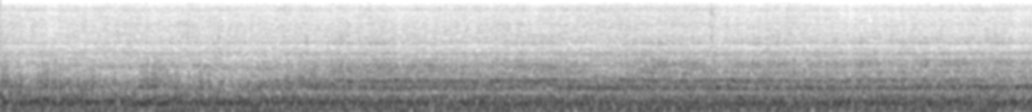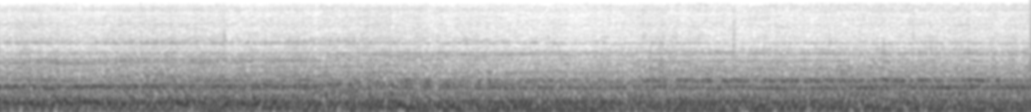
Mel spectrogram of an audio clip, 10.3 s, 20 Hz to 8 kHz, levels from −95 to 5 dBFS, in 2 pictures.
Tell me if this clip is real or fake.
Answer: real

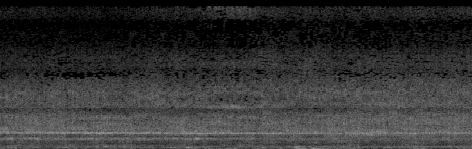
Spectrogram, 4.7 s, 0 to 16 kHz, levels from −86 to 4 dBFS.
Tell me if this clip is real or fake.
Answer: fake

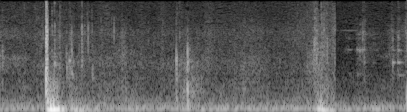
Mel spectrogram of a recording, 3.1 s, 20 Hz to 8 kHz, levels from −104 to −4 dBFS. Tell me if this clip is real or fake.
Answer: real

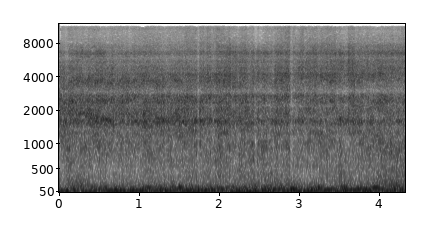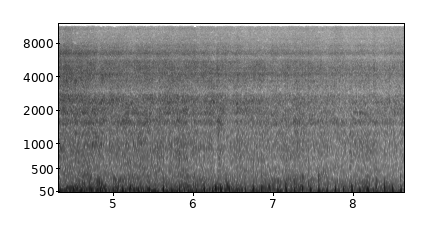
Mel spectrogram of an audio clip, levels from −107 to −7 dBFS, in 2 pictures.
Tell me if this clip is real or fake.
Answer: fake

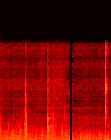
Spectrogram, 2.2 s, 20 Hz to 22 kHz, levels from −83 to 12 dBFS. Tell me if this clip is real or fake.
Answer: fake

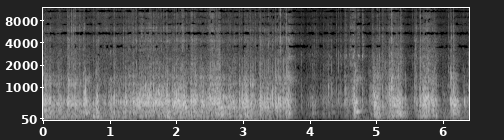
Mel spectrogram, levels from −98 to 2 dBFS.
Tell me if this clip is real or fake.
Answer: real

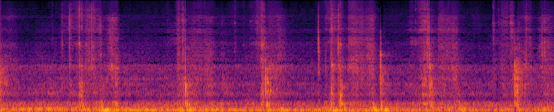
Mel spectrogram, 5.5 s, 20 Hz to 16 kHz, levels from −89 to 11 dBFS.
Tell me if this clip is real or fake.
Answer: fake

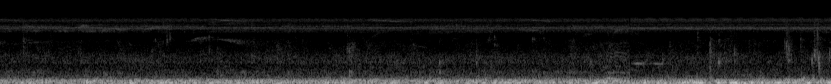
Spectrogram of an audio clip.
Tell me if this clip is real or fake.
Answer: real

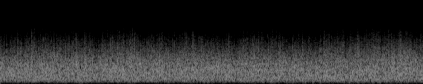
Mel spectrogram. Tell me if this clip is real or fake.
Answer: real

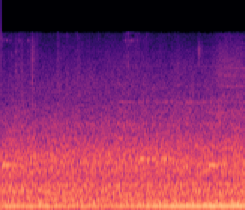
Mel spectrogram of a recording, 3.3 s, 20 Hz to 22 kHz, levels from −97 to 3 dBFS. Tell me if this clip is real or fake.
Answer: real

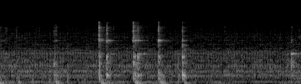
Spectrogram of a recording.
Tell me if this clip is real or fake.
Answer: real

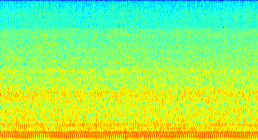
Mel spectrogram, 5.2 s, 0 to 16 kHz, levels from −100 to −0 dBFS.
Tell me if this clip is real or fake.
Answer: real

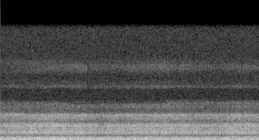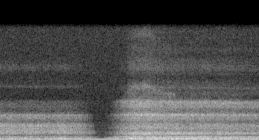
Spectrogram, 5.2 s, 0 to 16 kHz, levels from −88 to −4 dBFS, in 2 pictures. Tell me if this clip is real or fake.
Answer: real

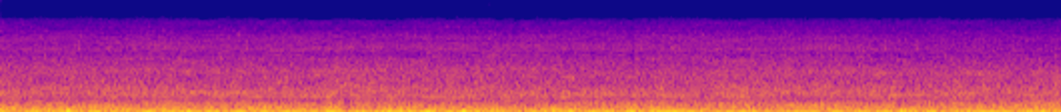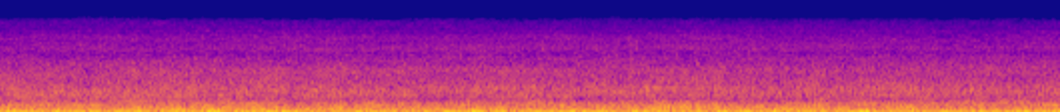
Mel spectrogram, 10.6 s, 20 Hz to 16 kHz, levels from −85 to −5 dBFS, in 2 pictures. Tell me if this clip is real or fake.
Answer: fake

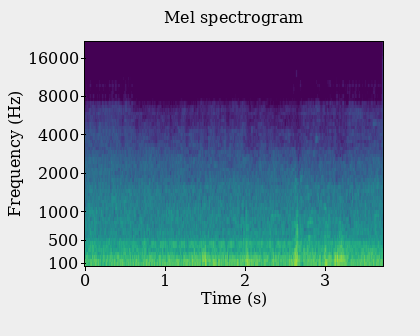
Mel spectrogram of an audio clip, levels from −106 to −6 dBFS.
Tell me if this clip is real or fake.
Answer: real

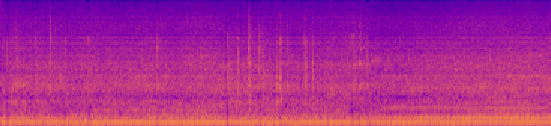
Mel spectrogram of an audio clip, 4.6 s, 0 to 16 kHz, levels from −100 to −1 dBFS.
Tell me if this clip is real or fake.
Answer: fake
